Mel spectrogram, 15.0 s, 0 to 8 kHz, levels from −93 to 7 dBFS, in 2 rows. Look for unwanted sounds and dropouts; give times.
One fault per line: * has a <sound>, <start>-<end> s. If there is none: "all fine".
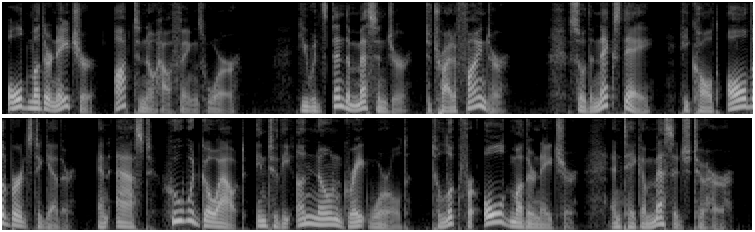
* has a dropout, 3.2-3.3 s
